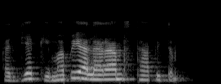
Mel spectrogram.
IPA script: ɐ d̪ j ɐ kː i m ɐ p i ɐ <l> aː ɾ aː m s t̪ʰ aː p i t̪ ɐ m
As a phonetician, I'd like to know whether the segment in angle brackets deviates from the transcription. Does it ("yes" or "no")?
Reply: no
